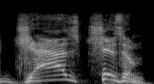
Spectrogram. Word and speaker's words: Jazz Chisholm: We will get into the trade deadline, what the Mets won't do, what the Yankees should do, and our reaction to Jazz Chisholm, who I believe just needed the opportunity in New York City to become a star.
